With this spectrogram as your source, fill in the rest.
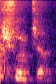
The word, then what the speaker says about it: সূর্য: কারণ হচ্ছে রেফের পরে ব্যঞ্জন বর্ণের দ্বিত্ব উচ্চারণ হয় না।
